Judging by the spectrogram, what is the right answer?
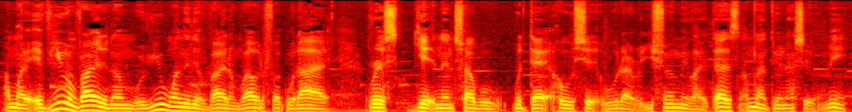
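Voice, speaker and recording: A man's voice: fairly low pitch, a little fast, mellow, soft background music. Laid-back young Philly man telling stories. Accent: Philadelphia. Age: young adult. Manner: loose, profane, slangy storytelling with many fillers. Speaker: storyteller vlogger. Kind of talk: casual storytime.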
